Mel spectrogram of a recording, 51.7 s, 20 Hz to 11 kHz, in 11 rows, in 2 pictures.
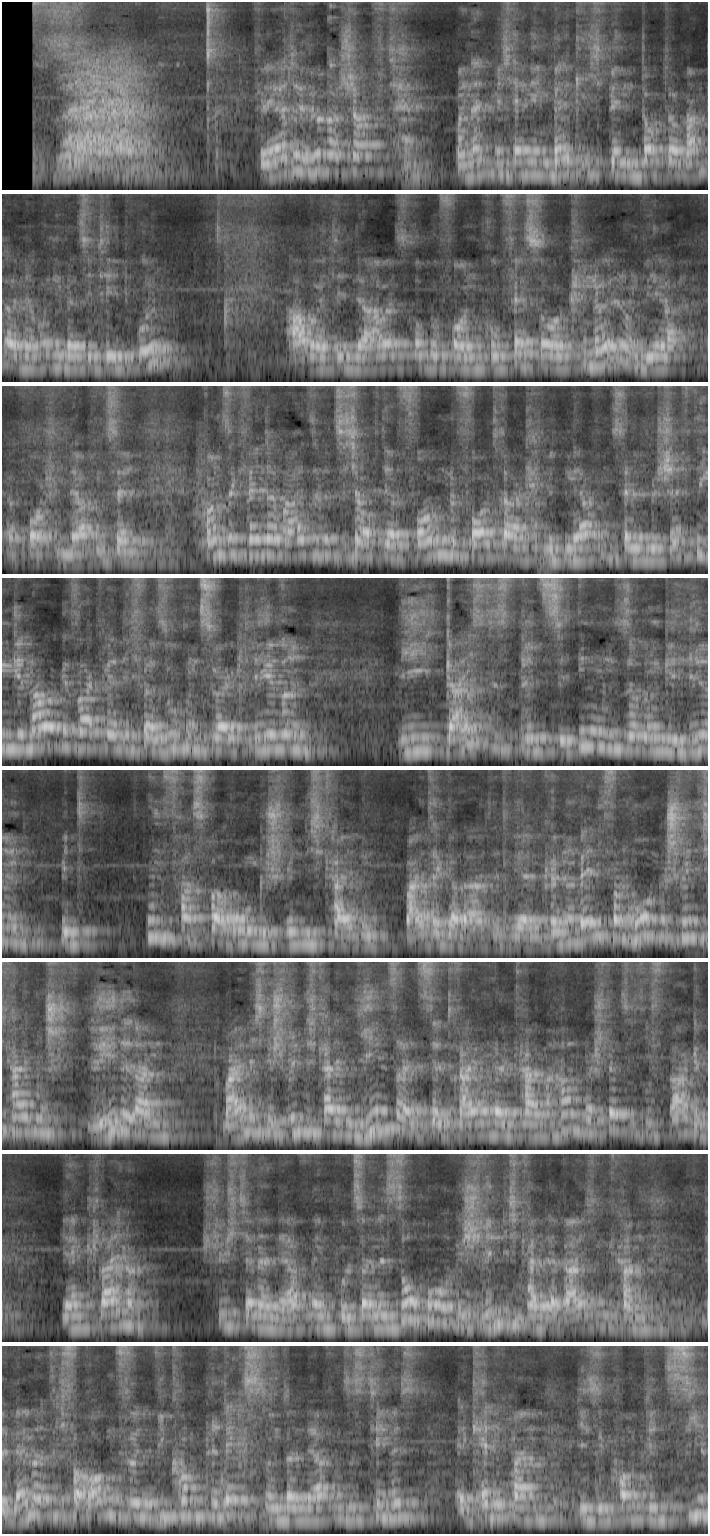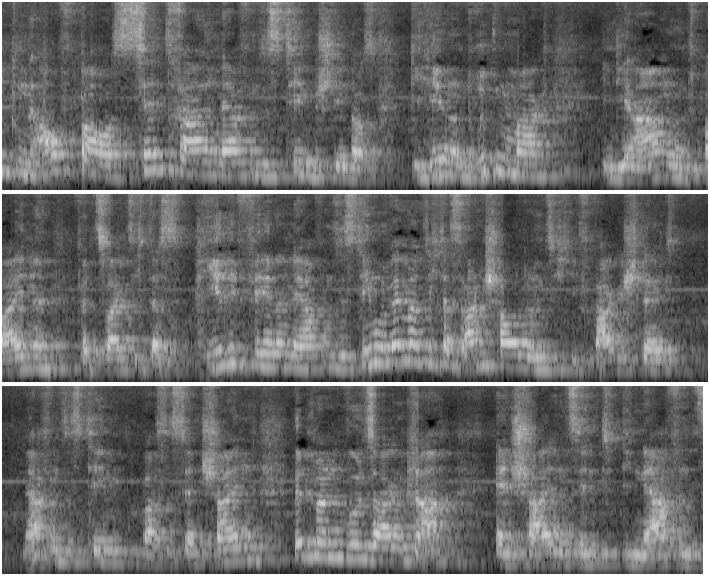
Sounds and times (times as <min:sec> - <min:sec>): Speech: 0:00.2 - 0:06.0, 0:06.6 - 0:51.7.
